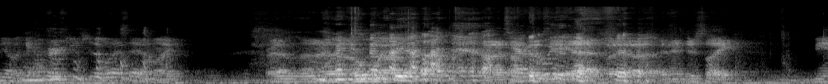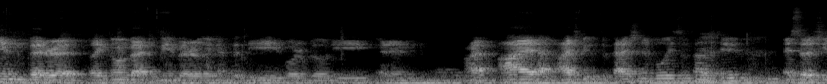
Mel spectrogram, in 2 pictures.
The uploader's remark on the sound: Live from REACHgathering 2021. Track presentation at REACHgathering 2021!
